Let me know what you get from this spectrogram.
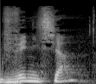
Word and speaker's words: Venythia: Un joli groupe qui s'appelle donc Venitia. – C'est ça. – Ça s'écrit V-E-N-Y-T-H-I-A.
